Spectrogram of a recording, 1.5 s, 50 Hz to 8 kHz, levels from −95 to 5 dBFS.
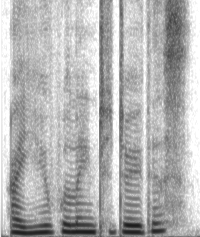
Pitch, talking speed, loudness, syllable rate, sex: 225 Hz, 240 wpm, -13 LUFS, 6.3 syllables/s, female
